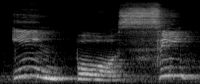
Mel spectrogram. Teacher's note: Nessa palavra, a sílaba tônica é a penúltima, portanto, ela é paroxítona. E ela está acentuada porque ela termina em L.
